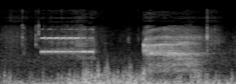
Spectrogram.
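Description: Metal detector signalling a metal target: a steady, high electronic beep lasting about half a second, then a rougher, buzzing tone near the end. Low knocks of soil being handled run underneath.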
